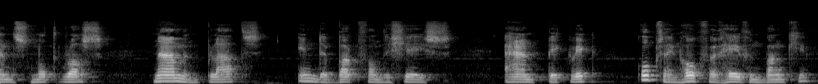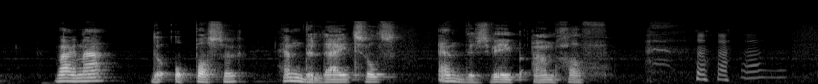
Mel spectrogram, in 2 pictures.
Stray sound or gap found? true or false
true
